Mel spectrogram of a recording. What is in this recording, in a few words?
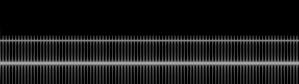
Voice, 1 bit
